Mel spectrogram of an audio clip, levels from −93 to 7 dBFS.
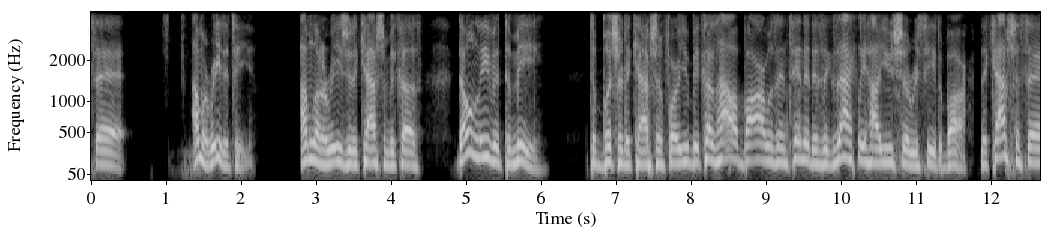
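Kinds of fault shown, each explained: No technical faults can be heard anywhere in this speech recording, with no interruptions, distortion, level problems or other defects in the signal.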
